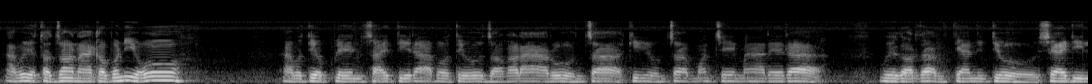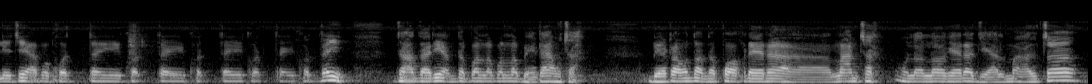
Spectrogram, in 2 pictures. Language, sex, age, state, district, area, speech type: Nepali, male, 60+, West Bengal, Kalimpong, rural, spontaneous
